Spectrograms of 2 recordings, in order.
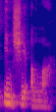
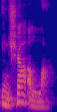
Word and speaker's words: inshallah: in means to create no one says in Allah they say inshallah that's what it is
